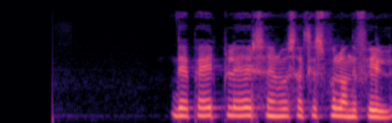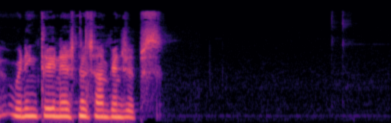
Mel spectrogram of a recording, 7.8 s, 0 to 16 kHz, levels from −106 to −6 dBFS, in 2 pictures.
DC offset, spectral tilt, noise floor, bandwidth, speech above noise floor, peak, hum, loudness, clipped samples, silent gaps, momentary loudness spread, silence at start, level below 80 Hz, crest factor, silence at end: under 0.1%; -5.5 dB/octave; -86 dBFS; 11.5 kHz; 54 dB; -16 dBFS; none; -33 LUFS; under 0.1%; none; 8 LU; 1.7 s; -80 dBFS; 18 dB; 2.3 s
